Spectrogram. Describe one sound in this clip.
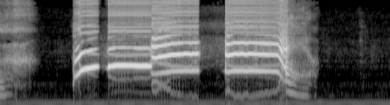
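A kitten mews loudly with a long, high yawn.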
